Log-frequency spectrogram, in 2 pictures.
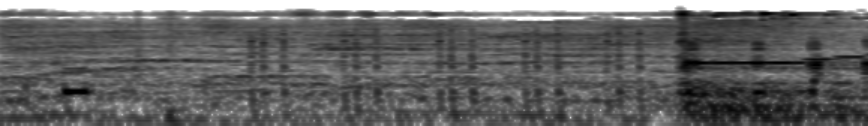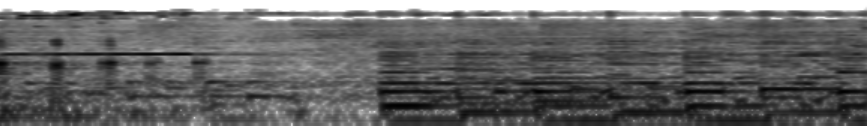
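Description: Aristocrat Dragon Link slot machine sounds: a little before halfway a spin starts, with a run of clicks and electronic chime tones as the reels stop, then about six seconds in a stepped electronic win melody plays as a small win counts up on the meter.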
